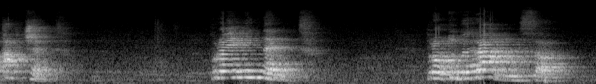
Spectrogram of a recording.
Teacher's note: Dacă eu spun accent, da? Rostesc mai apăsat E din ultima silabă. · Term: rostirea mai apăsată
